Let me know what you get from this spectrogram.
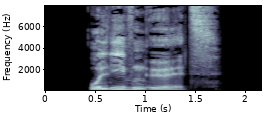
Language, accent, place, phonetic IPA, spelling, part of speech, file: German, Germany, Berlin, [oˈliːvn̩ˌʔøːls], Olivenöls, noun, De-Olivenöls.ogg
- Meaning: genitive singular of Olivenöl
